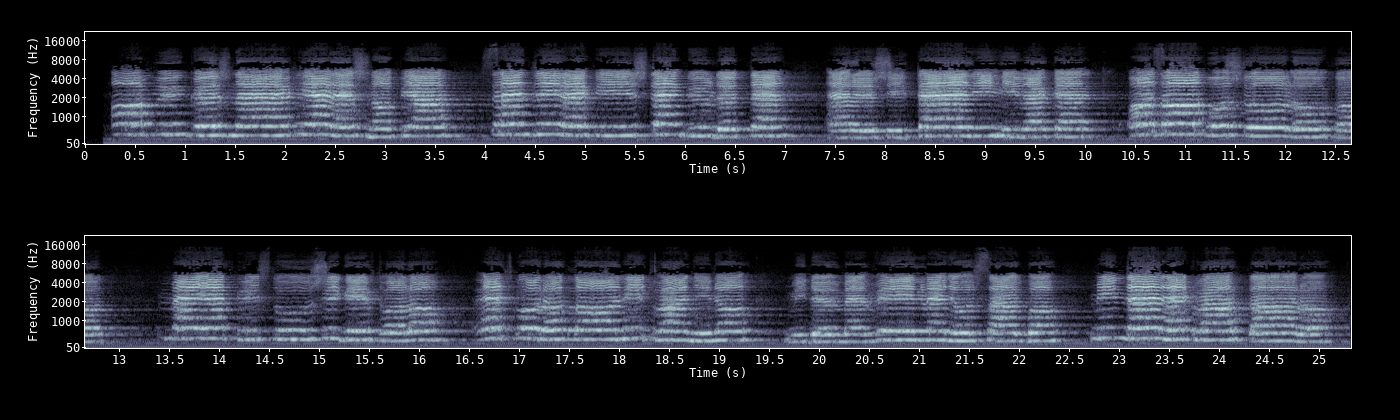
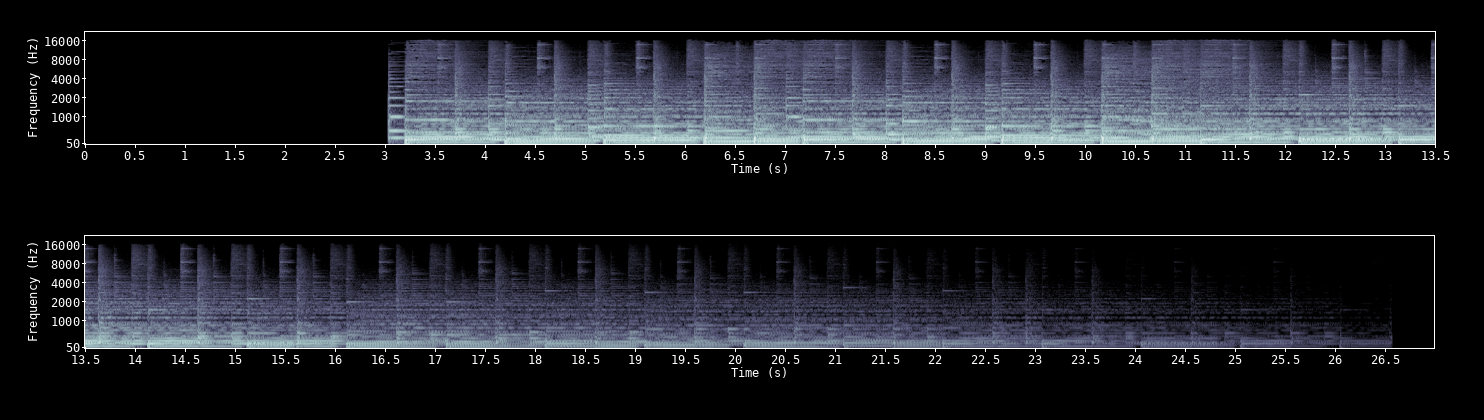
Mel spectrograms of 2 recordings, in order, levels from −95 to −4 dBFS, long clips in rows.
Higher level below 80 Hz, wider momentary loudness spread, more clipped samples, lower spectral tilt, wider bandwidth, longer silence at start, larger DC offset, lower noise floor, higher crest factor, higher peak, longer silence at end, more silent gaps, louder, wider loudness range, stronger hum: second, -58 dBFS vs -36 dBFS; second, 12 LU vs 20 LU; neither; second, -2 dB/octave vs -7 dB/octave; second, 14.5 kHz vs 16.5 kHz; second, 0.25 s vs 3.05 s; neither; second, -54 dBFS vs -65 dBFS; about the same, 18 dB vs 20 dB; second, -8 dBFS vs -2 dBFS; second, 0 s vs 3.9 s; neither; about the same, -24 LUFS vs -22 LUFS; second, 4 LU vs 19 LU; first, 50 Hz at -60 dBFS vs none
